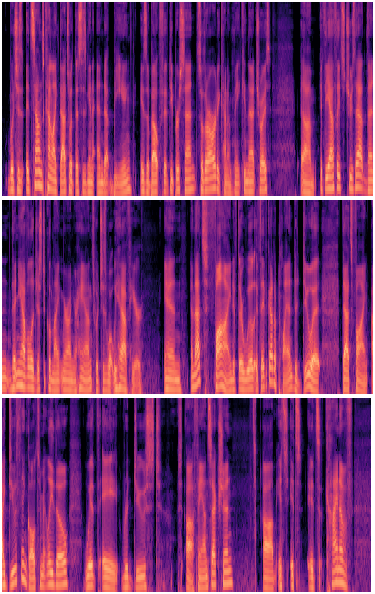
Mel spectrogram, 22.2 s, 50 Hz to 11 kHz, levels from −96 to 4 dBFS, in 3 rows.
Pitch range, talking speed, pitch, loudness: 110-135 Hz, 225 wpm, 125 Hz, -20 LUFS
